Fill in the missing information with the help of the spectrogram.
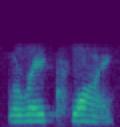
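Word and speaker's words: LaRae Quy: And my name is spelled L-A, capital R-A-E, and the last name is Q-U-Y, Lorraine Quay.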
